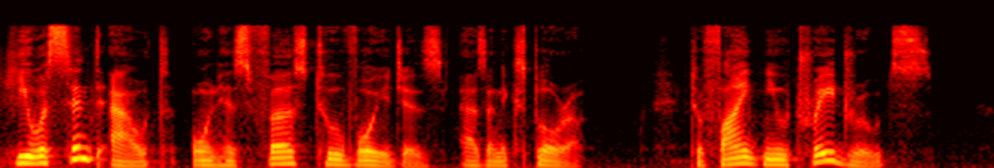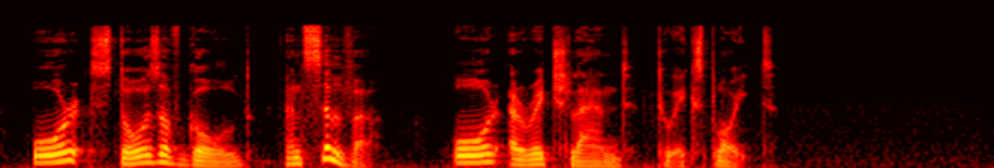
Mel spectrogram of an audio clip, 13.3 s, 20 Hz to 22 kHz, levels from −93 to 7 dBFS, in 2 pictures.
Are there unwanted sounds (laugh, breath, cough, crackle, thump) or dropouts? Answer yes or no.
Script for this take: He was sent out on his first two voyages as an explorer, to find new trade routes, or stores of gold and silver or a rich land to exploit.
no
